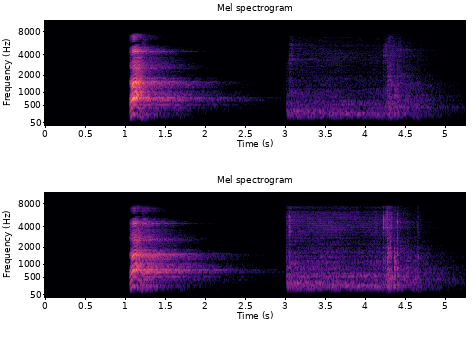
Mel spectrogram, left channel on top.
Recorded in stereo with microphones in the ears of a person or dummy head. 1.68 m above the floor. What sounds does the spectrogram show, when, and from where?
1.1 s a shout: 40° left (ahead or behind), 1.1 m
3.0 s a drawer: 50° right (ahead or behind), 1.7 m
